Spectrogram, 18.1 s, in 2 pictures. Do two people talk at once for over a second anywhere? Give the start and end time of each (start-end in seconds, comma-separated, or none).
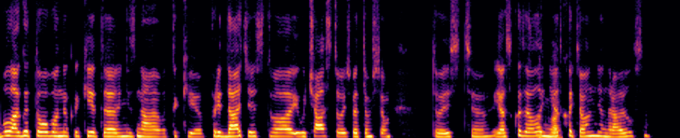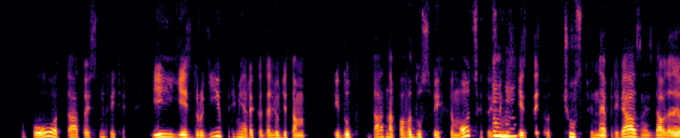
none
